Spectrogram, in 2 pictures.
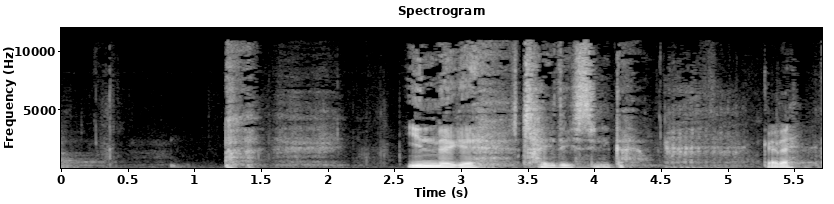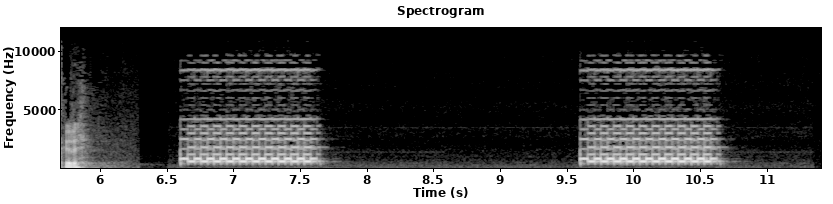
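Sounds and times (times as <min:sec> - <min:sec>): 
speech: 0:02.6 - 0:04.4, 0:05.3 - 0:06.0
telephone ringing with a trilling bell: 0:06.6 - 0:07.8, 0:09.6 - 0:10.8.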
